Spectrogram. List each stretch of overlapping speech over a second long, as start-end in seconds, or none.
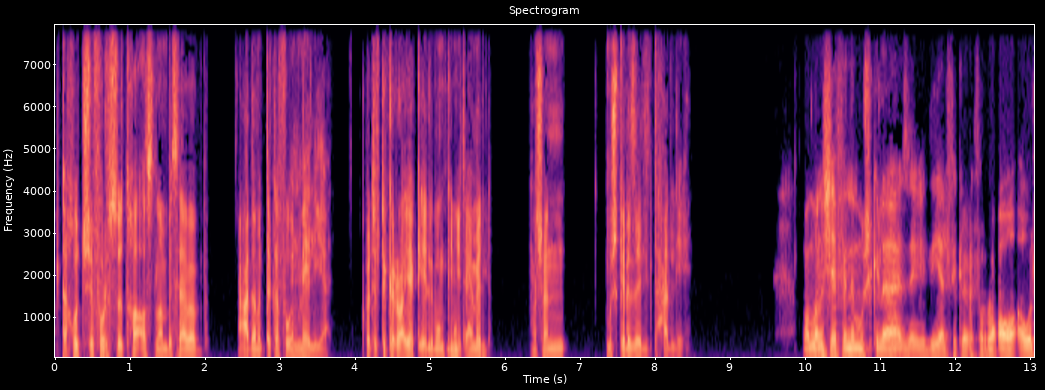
none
